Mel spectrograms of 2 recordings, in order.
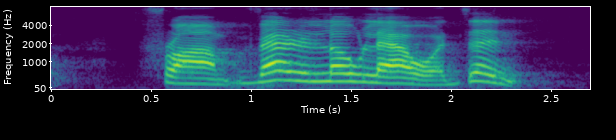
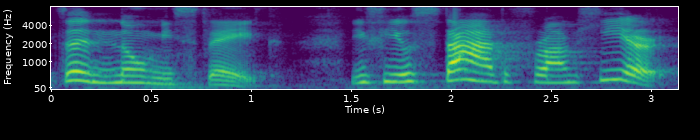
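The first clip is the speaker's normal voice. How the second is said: usual speaking voice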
